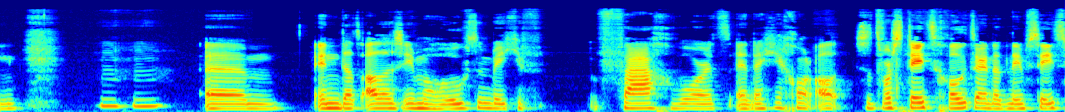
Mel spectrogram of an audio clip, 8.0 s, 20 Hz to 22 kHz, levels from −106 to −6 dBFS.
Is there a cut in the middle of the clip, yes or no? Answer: no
